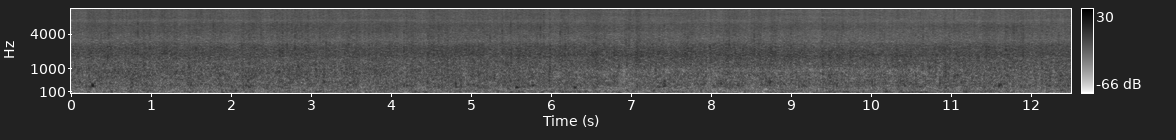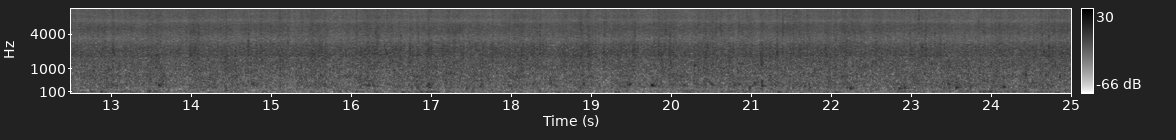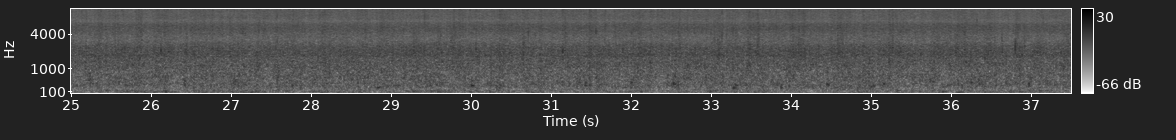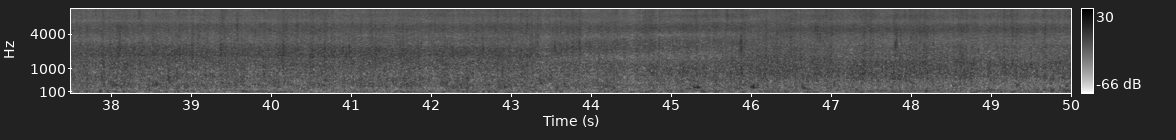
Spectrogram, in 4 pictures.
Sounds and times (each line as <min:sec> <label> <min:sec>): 0:00.0 fountain 0:50.0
